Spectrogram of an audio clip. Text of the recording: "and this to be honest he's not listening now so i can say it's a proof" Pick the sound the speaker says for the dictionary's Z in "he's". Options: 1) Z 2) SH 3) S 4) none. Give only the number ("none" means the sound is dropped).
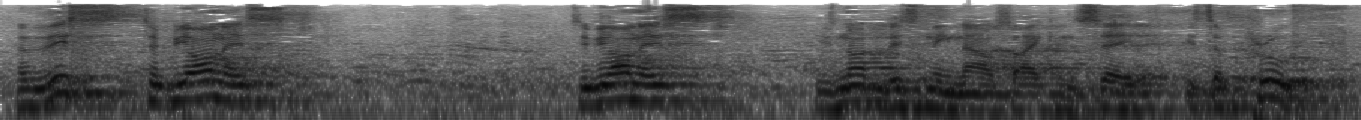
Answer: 1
